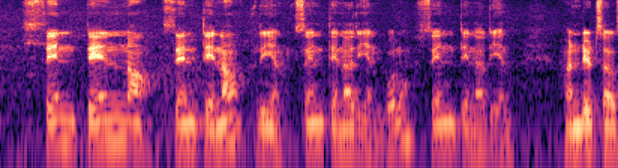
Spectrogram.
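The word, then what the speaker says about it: centenarian: सेंटेन टेना कर लो टेनरियन ठीक है सेंटेना सेंटेनारियन सेंटेनारियन बोलो सेंटेनारियन 100 साल से ज्यादा जी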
